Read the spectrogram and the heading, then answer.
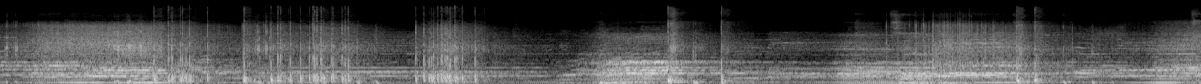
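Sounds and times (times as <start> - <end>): fireworks crackling and banging: 0.0 - 5.0, 9.2 - 11.2
music: 0.0 - 12.0.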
